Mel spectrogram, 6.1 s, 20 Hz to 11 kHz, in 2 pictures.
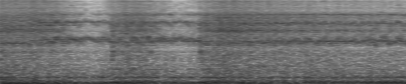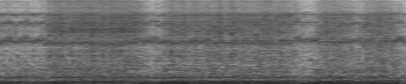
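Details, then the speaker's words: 1973 Ford F100 Ranger XLT, long-sitting truck with no working brakes, creeping out under its own power; a loud scraping squeal rises and fades in surges as a stuck brake that just freed keeps dragging. "oh man the brake it finally unstuck yeah we have no brakes but yeah brake still trying to stick on it but she's trying to charge"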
